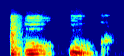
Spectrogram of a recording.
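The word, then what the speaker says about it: u'uk: Y cuando sale el sonido, sale junto con la vocal u. Uuk. Y divido mi palabra porque es una vocal rearticulada.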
